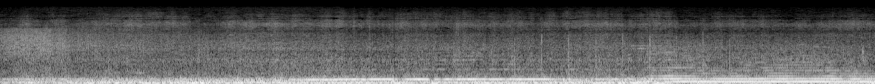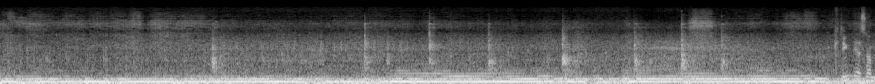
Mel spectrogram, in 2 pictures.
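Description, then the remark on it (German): Ambience of the Hamburg harbour, recorded by a Danish reporter, with boat engines droning in low, steady hums that shift pitch now and then, over a constant loud rush of hissy, rumbling background noise for the whole stretch. “Unter dem Reiter History gibt es Geschichten übers Radio oder halt Atmos, wie hier vom Hamburger Hafen.”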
